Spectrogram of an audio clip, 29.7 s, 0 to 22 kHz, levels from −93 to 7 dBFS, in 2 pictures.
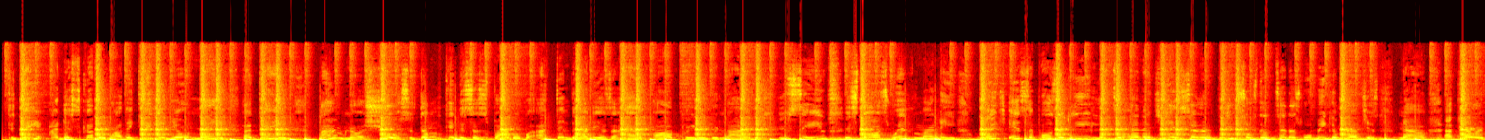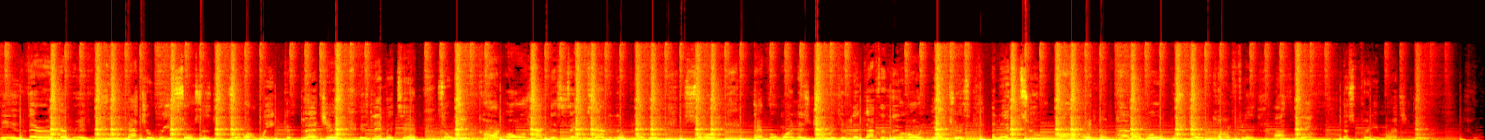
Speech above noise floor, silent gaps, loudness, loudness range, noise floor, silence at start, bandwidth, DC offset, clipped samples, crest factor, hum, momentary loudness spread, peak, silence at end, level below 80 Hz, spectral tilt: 23 dB; none; -12 LUFS; 2 LU; -34 dBFS; 0 s; 16 kHz; under 0.1%; 0.1%; 10 dB; none; 4 LU; 0 dBFS; 0.2 s; -12 dBFS; -5 dB/octave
